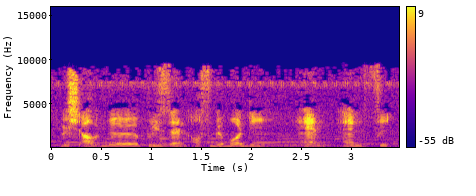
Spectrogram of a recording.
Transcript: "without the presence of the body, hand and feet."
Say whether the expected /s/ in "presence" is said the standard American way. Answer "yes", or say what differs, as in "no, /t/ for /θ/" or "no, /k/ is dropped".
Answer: no, /s/ is dropped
